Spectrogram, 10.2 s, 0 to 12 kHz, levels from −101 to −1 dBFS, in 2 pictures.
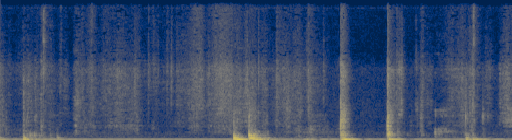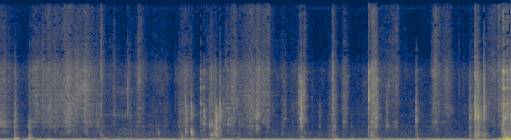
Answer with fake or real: real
